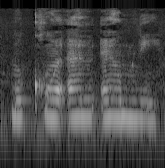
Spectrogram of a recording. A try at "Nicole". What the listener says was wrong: Hey, it's Nicole, not Micole. You keep forgetting that. What does Nicole sound like?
